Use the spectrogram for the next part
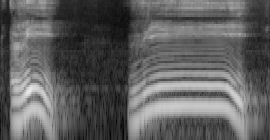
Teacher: अगर आप इसका उच्चारण अगर री कहते हैं और इसको प्लुत करके बोल के देखेंगे तो ई शेष रहती है, री, ई शेष रहती है, मतलब ये, इसका उच्चारण किसी कीमत पर हो ही नहीं सकता।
